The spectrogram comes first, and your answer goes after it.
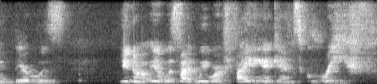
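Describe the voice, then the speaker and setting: A woman speaks at a moderate pace in a medium pitch. Noticeable background noise runs behind her. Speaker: therapist and podcast host. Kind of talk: casual chat. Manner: loud.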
